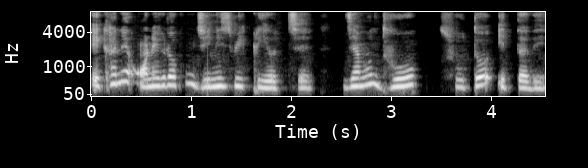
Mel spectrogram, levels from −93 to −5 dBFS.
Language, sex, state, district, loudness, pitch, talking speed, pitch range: Bengali, female, West Bengal, Jalpaiguri, -21 LUFS, 245 Hz, 130 wpm, 205-275 Hz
